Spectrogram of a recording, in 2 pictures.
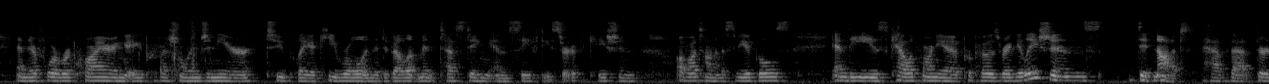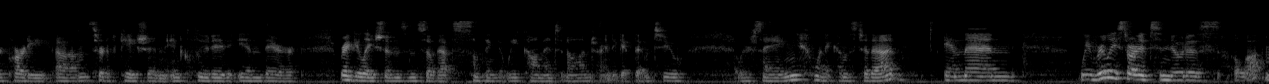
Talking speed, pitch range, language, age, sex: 155 wpm, 155-175 Hz, English, 30-49, female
